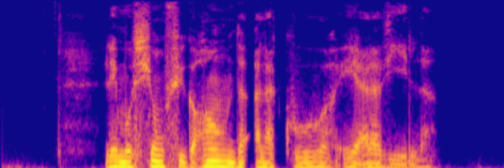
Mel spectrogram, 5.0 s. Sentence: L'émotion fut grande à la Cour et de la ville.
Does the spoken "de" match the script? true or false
false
